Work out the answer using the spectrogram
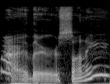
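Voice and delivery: put-on elderly man voice with a Southern accent. Put on the spot to go old man voice, Southern old man voice. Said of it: "go old man voice right now".

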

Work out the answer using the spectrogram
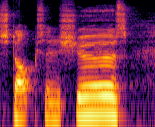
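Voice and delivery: broad Lancastrian accent. Speaker contrasts saying a phrase properly with saying it in a thick Lancastrian accent. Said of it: "in my thick Lancastrian accent".

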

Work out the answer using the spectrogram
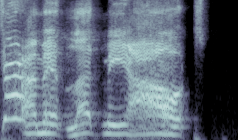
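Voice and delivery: put-on very loud, very high old-man scream. Acting out an inner old person banging a walker: imitating an old man screaming. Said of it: "screaming and trying to get out".

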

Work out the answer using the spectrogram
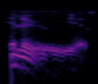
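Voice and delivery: very low, soft, lifeless mock-bored announcer drone. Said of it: "you sound so excited; you were just like".

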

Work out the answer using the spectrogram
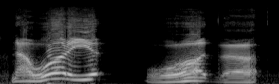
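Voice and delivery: put-on slurred, irritated, annoyed speech. Narrator voicing Larry as he whips his head around, slurred, annoyed. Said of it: "Larry slurred, annoyed".

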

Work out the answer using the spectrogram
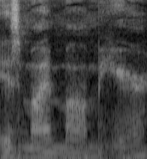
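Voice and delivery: very quiet, hushed, slow and creepy. Retelling a child standing by the bed at night: imitating a creepy question. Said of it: "It was creepy".

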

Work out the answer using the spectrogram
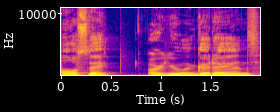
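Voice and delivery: loud, booming voice like a commercial announcer. Attempting an impression people ask for: Allstate guy impression. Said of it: "I'm gonna do the Allstate guy impression".

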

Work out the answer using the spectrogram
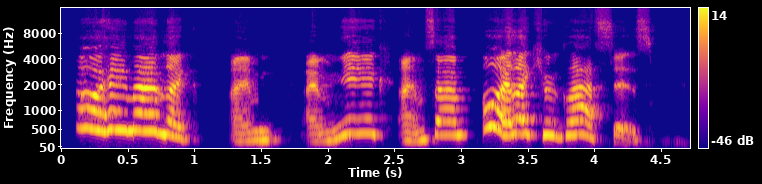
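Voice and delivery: sweet, all-nice tone. Retelling how the professor came over being all nice: imitating Nick being all nice. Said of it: "and he's all nice".

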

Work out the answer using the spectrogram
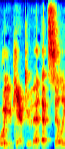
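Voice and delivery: acted scoff. Retelling how a man scoffed at a boy pouring water into sand: mock scoffing. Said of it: "scoffed at him".

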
